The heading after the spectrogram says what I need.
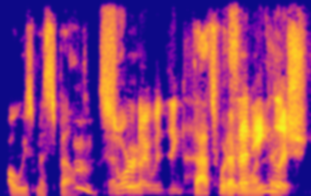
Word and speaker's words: Sword: SW oh s the W is silent I guess SW I have 45 years I've had to spell it for every it's always mispronounced always misspelled sword I would think that's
